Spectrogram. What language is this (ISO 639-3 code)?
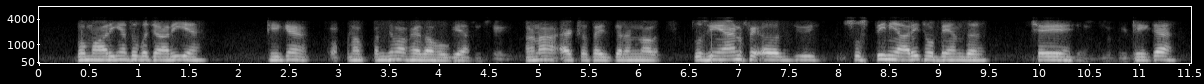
pan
